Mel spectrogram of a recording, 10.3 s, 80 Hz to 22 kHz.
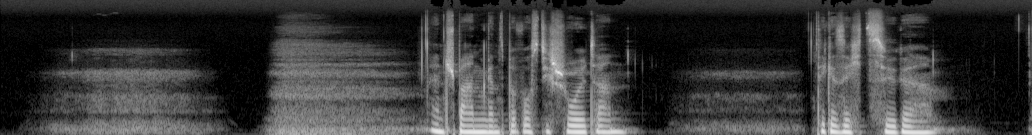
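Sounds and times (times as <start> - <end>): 
slow deep breathing into the lower belly during a relaxation exercise: 0.3 - 4.3, 6.7 - 8.1
speech: 4.3 - 6.4, 8.2 - 9.5.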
